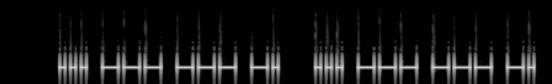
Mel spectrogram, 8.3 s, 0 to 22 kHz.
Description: Morse code, heard as a keyed tone, about 15 wpm, 700 Hz. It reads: SOON SOON
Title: Top 500 Words Repeated 15wpm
